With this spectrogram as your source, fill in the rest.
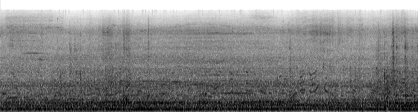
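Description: Water from a hose sprays and hisses.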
